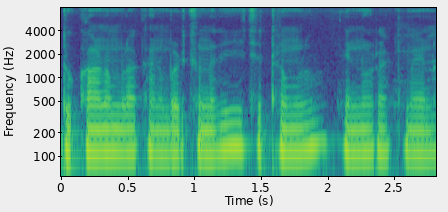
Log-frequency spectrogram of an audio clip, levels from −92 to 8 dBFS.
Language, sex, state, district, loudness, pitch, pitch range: Telugu, male, Karnataka, Bellary, -16 LUFS, 110 Hz, 110-125 Hz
